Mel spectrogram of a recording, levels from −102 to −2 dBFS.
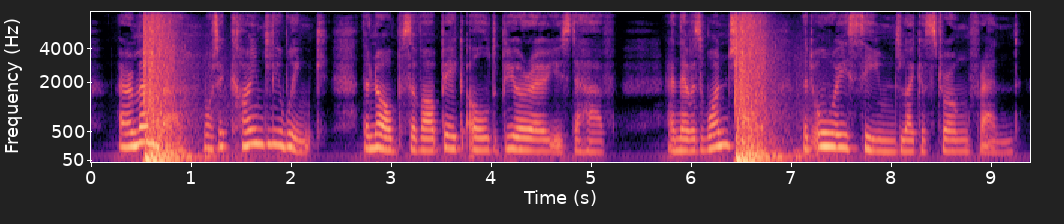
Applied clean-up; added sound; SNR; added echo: none; Gunshot, gunfire; -4 dB; none.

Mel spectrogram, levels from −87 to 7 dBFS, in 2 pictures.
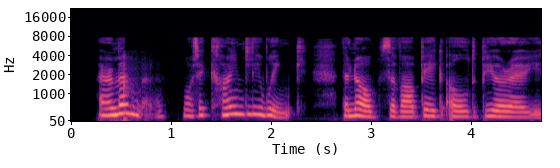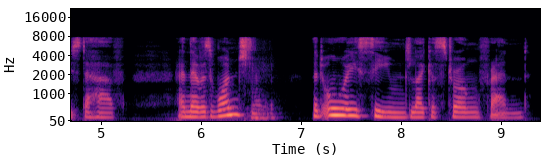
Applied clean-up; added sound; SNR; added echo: neural mask model DeepFilterNet 3.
